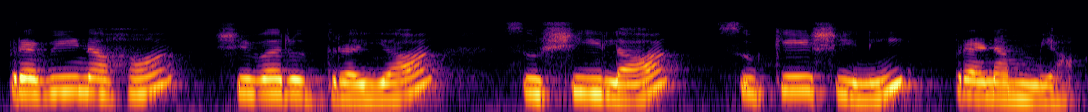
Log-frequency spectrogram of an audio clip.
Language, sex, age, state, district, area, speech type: Sanskrit, female, 18-30, Andhra Pradesh, Guntur, urban, spontaneous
